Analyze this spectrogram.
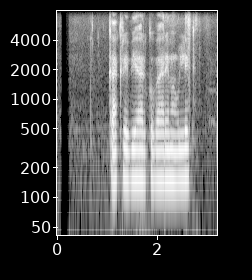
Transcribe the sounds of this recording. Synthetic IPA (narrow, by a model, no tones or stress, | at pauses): kakrebiɦarkobaɾemaulːekʰ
